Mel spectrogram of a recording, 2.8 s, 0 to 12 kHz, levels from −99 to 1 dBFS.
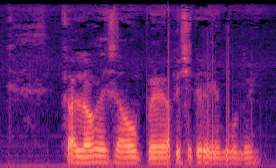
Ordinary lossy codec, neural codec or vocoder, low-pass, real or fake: AAC, 32 kbps; none; 10.8 kHz; real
